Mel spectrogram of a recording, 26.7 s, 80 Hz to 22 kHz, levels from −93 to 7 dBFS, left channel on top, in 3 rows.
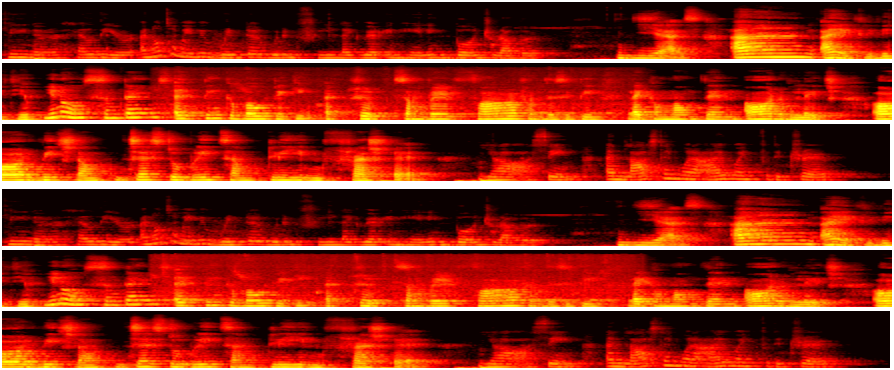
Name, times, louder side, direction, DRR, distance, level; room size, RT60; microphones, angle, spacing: voice 1, 0.0-5.4 22.6-26.1, left 1 dB, 25° left, 5 dB, 0.8 m, -40 dB
voice 2, 6.1-22.0, left 3 dB, 60° left, 6 dB, 0.5 m, -25 dB
sound 1, 10.4-15.3, right 2 dB, 70° right, 1.1 m, -44 dB
5.6 x 4.4 x 5.9 m, 0.84 s
head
